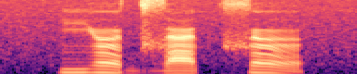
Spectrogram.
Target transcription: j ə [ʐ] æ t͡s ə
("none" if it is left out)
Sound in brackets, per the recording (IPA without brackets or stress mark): d͡z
